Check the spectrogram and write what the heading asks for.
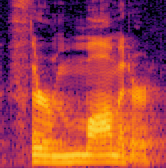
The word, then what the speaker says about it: thermometer: People stress the wrong syllables, so it's thermometer, okay?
